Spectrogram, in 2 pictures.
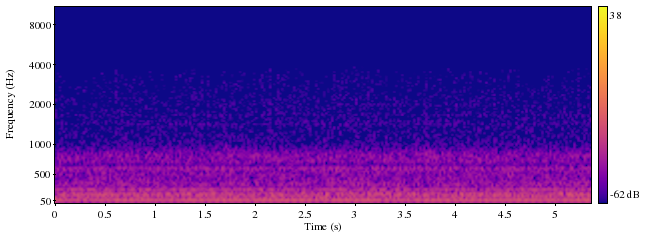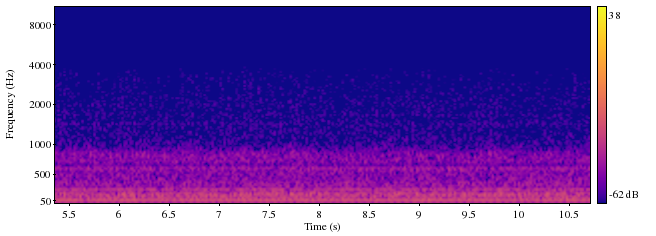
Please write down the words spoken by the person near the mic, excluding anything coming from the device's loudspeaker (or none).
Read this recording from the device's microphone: none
